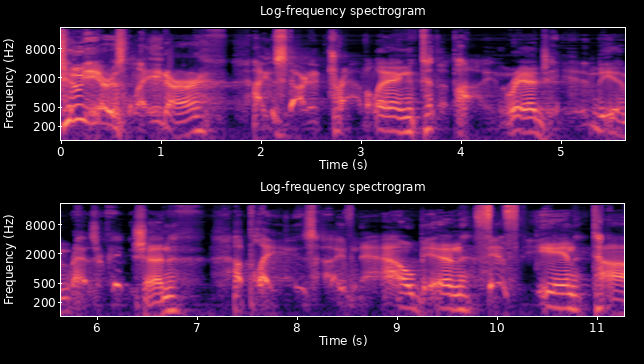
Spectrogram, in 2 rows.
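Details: Adult male with spasmodic dysphonia, a rare voice disorder acquired in 2010; throat muscles spasm and contract when he talks, sometimes making speaking difficult; real speech from a keynote talk.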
